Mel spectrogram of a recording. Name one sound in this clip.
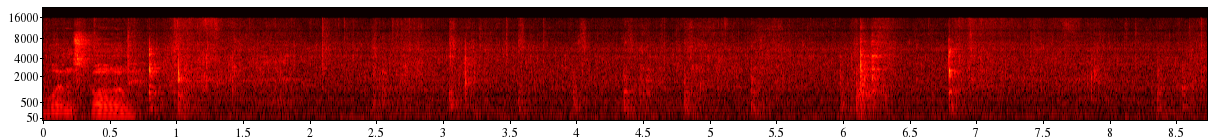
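A wooden spoon scrapes and knocks against a frying pan as pasta is stirred.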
